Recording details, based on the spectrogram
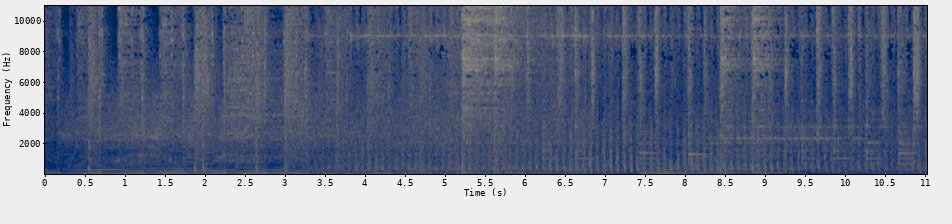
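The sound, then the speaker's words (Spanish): Helicopter rotor blades chopping steadily and loudly for about eleven seconds, a dense rhythmic thumping with a whining engine layered on top, no voices. “Bueno, llegó siempre las aspas del helicóptero que realmente alegran.”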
